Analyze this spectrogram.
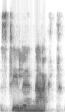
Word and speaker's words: Stille Nacht: So Stille Nacht, yeah, it's pronounced as Stille Nacht.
